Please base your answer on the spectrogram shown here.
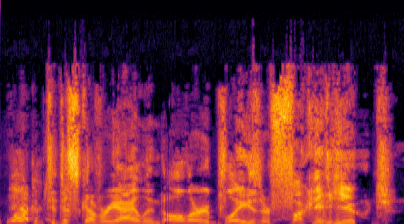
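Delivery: normal talking voice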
